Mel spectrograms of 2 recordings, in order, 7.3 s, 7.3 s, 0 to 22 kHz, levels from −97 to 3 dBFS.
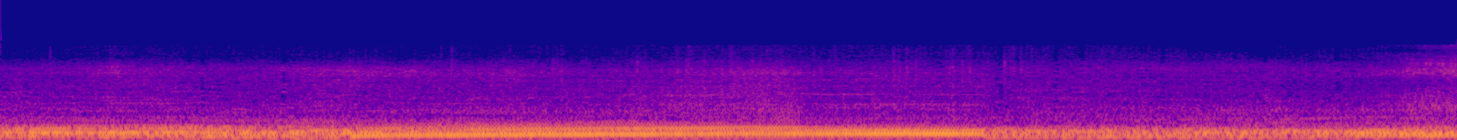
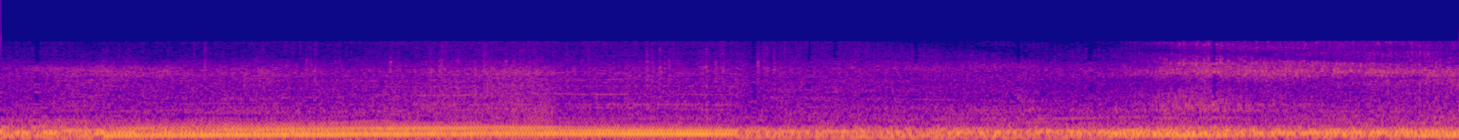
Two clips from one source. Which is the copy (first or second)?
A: first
